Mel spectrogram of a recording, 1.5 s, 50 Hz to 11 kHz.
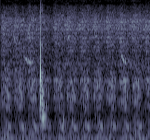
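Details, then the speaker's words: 1977 Toyota motorhome with a rebuilt engine that normally starts right up, dormant for an extended time, in neutral after one pump of gas. Quiet, steady cranking at about seven to eight beats a second with no firing; owner suspects flooding. "Nothing. So that's kind of what we're dealing with right now. It's kind of unfortunate because it is a relatively new motor."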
